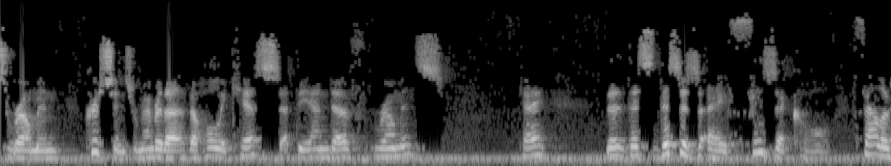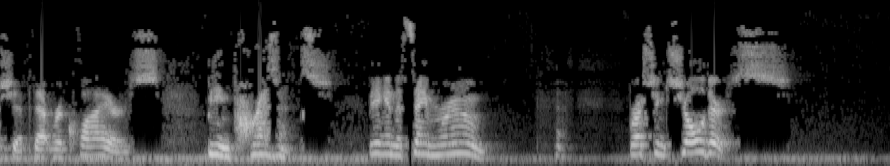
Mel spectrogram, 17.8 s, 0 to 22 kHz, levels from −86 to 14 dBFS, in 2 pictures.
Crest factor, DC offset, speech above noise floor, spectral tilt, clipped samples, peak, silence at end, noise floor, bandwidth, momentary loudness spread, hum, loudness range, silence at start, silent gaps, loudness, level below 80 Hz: 18 dB; under 0.1%; 31 dB; -4 dB/octave; under 0.1%; 0 dBFS; 0.3 s; -47 dBFS; 16 kHz; 18 LU; none; 4 LU; 0 s; none; -16 LUFS; -48 dBFS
